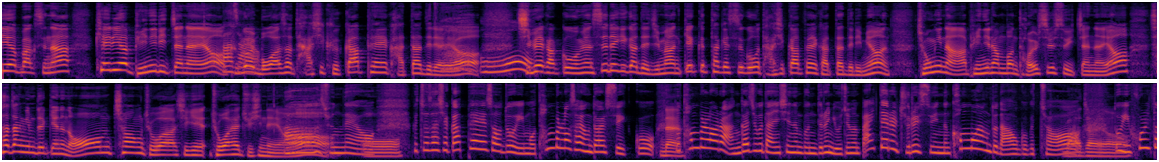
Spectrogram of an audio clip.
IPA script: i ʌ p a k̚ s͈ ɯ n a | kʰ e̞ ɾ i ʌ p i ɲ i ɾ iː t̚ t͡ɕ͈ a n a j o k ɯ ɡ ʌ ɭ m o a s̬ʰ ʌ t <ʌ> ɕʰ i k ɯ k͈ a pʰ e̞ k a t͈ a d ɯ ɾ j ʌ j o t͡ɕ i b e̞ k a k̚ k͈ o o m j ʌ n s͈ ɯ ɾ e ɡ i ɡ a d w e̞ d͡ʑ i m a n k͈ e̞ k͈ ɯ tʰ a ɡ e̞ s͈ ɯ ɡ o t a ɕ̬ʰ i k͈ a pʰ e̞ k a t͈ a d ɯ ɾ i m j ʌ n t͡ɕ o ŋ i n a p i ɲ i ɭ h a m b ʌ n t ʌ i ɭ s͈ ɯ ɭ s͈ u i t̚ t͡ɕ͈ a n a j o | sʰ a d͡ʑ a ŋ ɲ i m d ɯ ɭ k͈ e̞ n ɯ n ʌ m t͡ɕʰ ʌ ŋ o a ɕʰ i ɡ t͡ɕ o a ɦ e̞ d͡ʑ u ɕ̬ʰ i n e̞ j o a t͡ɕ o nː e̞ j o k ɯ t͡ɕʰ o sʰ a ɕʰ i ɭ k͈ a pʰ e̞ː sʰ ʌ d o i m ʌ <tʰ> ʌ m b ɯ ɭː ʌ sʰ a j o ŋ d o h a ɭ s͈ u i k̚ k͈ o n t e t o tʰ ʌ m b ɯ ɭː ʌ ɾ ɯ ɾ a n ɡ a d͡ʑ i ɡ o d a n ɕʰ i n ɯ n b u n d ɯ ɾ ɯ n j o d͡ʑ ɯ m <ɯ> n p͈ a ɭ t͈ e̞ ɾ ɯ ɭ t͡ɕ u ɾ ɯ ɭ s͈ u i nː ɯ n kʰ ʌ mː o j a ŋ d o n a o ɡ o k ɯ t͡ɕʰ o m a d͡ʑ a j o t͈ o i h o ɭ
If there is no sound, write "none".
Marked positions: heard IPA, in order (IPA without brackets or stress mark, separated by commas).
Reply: a, tʰ, ɯ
